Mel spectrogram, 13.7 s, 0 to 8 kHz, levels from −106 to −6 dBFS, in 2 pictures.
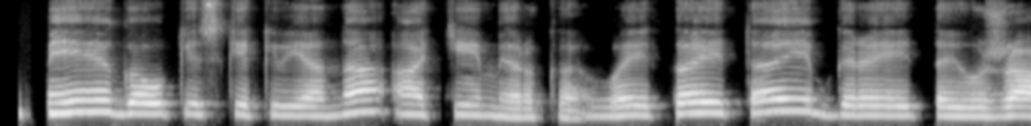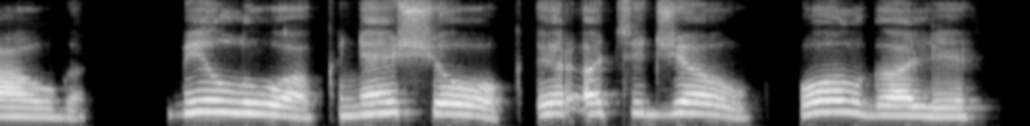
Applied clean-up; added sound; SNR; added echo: none; none; none; none.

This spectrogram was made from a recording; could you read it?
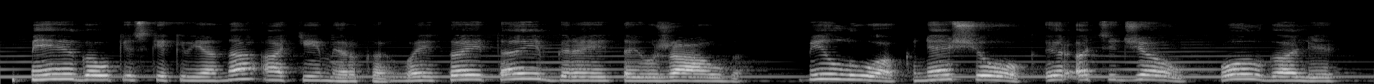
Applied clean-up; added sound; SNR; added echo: none; Wind instrument, woodwind instrument; 17 dB; reverberation time 1.1 s.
